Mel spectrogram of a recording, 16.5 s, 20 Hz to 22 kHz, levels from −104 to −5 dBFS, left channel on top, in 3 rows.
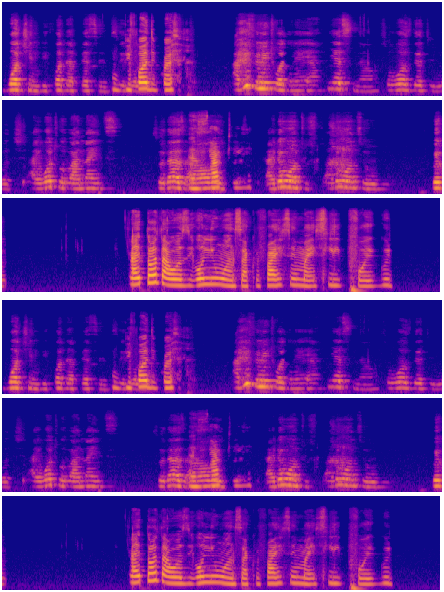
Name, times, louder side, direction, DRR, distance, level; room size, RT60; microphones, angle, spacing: voice 1, 0.1-1.1 1.5-1.8 2.9-4.3 4.8-5.6 5.9-6.7 7.4-8.3 8.8-9.2 9.5-10.2 10.9-11.0, left 3 dB, 65° left, 1.3 m, -38 dB
voice 2, 1.4-2.2 2.9-3.0 7.8-8.6 12.6-15.9, left 4 dB, 50° left, 1.5 m, -32 dB
head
